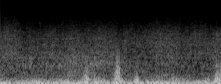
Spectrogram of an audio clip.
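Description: Wind buffeting the microphone with a constant low rumble aboard a sailboat under sail, in about 17 knots of apparent wind, with water washing against the hull a few times.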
